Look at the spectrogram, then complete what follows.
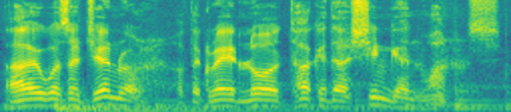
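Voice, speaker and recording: An actor playing a wry, battle-worn ronin and former general in a video game, with a deliberate, knowing, formal manner. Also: male voice, fairly low pitch, a bit bright. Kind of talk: dramatic video game acting.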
